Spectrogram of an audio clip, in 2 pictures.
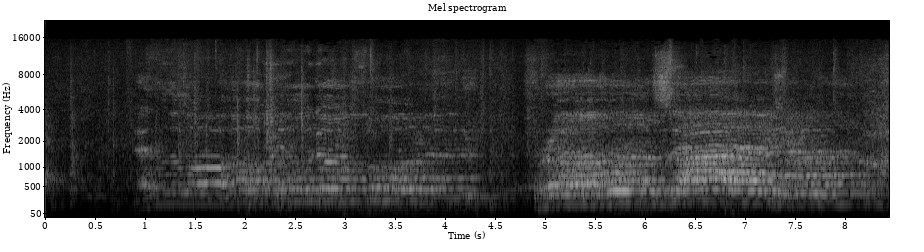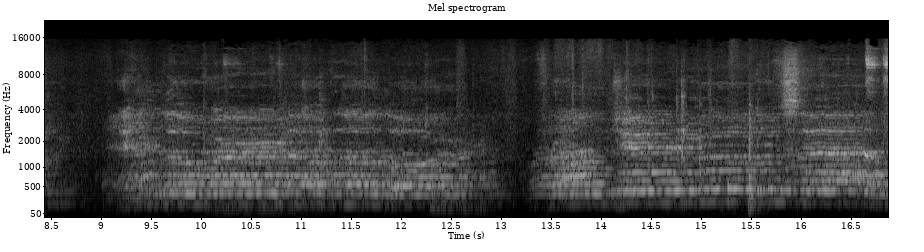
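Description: A congregation sings along in an echoing hall.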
